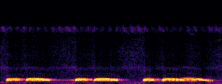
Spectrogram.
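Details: A spotted dove in a cage, from a Vietnamese pair made up of a decoy-trained bird and a newly captured wild bird, coos in paired low notes repeated about once a second, evenly spaced.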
